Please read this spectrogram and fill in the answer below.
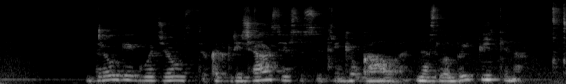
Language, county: Lithuanian, Alytus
